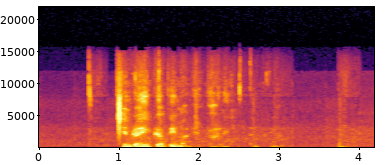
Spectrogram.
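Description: A woman speaks through a microphone, as in an online call.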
